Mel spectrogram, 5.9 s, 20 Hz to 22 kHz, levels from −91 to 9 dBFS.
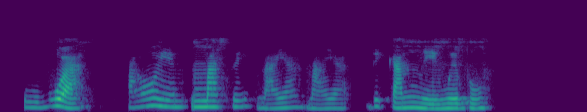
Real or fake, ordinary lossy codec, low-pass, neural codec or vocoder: fake; AAC, 48 kbps; 5.4 kHz; codec, 16 kHz, 4.8 kbps, FACodec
